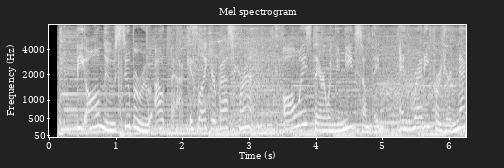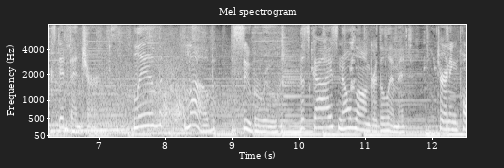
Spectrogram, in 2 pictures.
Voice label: Energetic Ad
